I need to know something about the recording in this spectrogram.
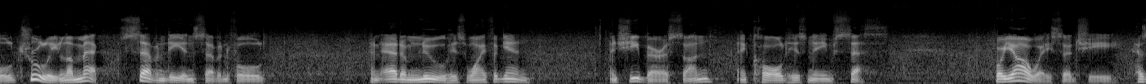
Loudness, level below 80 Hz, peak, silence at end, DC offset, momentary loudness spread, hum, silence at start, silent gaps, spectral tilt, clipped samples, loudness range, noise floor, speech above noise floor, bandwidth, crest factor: -23 LUFS; -54 dBFS; -4 dBFS; 0 s; under 0.1%; 22 LU; none; 0 s; none; -6.5 dB/octave; under 0.1%; 3 LU; -43 dBFS; 21 dB; 19 kHz; 20 dB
